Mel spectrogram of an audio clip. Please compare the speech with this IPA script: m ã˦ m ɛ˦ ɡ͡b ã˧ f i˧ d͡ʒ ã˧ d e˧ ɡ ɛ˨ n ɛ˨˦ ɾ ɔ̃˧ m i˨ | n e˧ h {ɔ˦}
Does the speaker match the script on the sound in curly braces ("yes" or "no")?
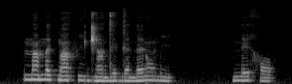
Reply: no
